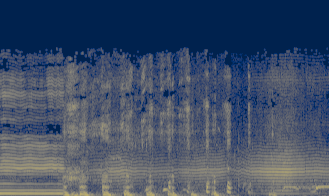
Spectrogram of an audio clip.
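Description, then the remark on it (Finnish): A steady high-pitched mosquito whine drones throughout an advertisement for mosquito and tick repellent, with a voice briefly talking over it in the middle before the buzz continues alone. “Arvaa, mitä tästä kesästä puuttuu. No? Hyttyset.”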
